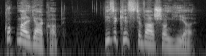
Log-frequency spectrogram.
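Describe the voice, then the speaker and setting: A man voicing a lively young girl in a children's audiobook, eager, questioning and insistent. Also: on the high side, slow, dry recording, voice pushed up, heavily acted. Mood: bright, impatient.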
